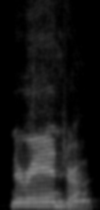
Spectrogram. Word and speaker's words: Narrandera: Sandiego, Narrandera.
